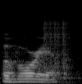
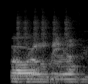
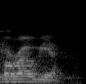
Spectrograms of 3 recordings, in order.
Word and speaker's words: Barovia: How did I pronounce it? Bavaria. Barovia. Barovia.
